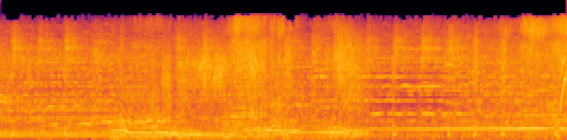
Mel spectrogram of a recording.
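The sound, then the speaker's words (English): A tractor engine drives loudly and continuously, its steady drone shifting pitch as it revs up and settles into a higher hum, with no voices. “Hey, Orsi, your brothers are like stealing hubcaps with the whole tractor attached.”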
